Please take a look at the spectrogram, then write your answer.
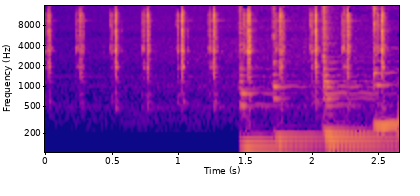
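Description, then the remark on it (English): A ticking clock timer, started for a lightning round of news, beats out quick, steady, evenly spaced ticks, and about halfway through a low sustained musical drone swells in underneath while the ticking continues. No one speaks. “if you'll start the clock for us”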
